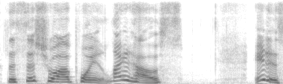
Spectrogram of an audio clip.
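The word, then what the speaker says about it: Seul Choix: it is no so it is called the sisha point lighthouse it is spelled s e u l c h o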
